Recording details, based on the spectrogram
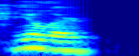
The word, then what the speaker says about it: Mueller: I don't know if I pronounced your name right. – Mueller. – Yes.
